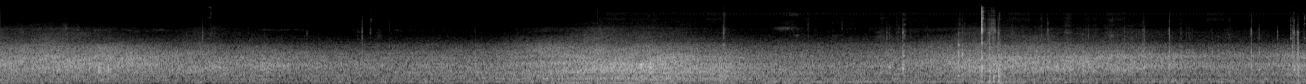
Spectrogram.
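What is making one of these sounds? Wind blows steadily outdoors, rushing and gusting.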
